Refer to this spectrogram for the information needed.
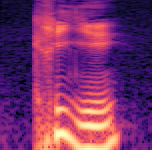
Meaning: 1. to cry out 2. to shout 3. to creak
- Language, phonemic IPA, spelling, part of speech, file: French, /kʁi.je/, crier, verb, Fr-crier.ogg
